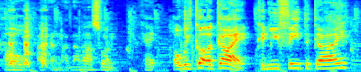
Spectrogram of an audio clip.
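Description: Slightly high-voiced male gaming host, playful and chatty, casual co-op banter, soft music bed. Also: expressive, quick pace. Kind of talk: casual co-op gameplay chat.

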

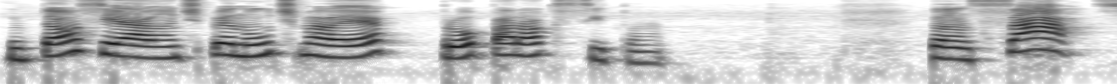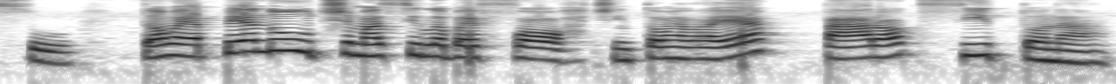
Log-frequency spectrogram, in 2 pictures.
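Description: A woman's voice: high voice, lively intonation, normal speed, hardly any pauses, clear, resonant tone. A woman teaching a primary school Portuguese class with a Brazilian accent, patiently stretching out example words and checking in with the children. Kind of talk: recorded remote class lesson.

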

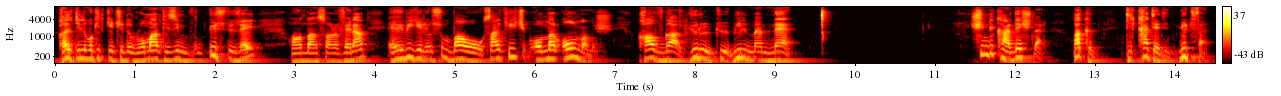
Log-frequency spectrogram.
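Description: A man with a fairly high-pitched voice gives a casual sermon to his listeners. He talks in an easy, everyday way, firing rhetorical questions at them. He slips into the voices of the people in his examples. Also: normal speed. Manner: lively, colloquial, acts out quoted people. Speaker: religious teacher. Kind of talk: informal sermon talk.

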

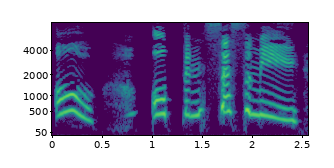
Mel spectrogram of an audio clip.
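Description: A woman putting on the voice of a bubbly young female adventurer, chirpy and breathy. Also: very high voice, animated, drawn-out words, fairly bright tone, no echo, clean studio sound, voice pushed up, full character voice.

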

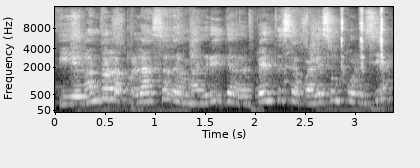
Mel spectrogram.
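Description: A high-pitched woman spins jokes in an animated, chatty way and laughs through her punchlines. She sits some distance from the mic in an echoey TV studio with music playing behind. The sound is roomy and distant. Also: fast talker. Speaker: guest actress. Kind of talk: chatty joke-telling.

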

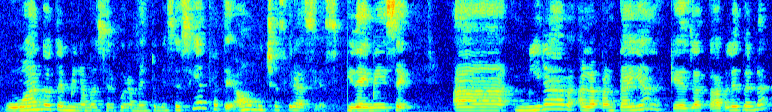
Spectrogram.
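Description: A woman's voice: on the high side, moderate pace, mellow, rough recording. A woman telling a story to a host in a casual chat, full of fillers and asides. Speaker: interview guest.

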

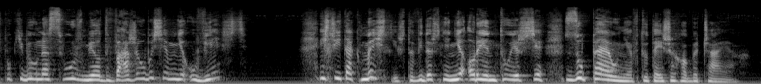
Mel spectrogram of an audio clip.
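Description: In a Polish radio theatre drama, an actress plays a proud, reproachful young barmaid who has been jilted by her fiancé. Her female voice is medium-pitched and a little mellow, and she speaks accusingly and with emphasis.

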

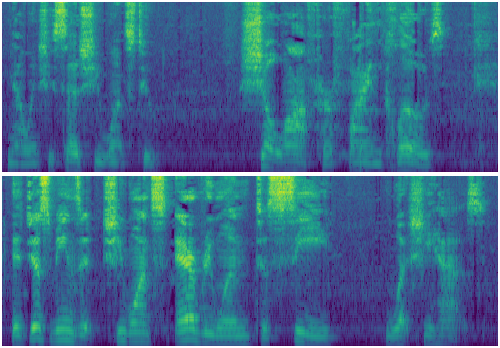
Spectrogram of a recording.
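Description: In a home living room, a middle-aged teacher reads a picture book aloud to children, pausing to explain things patiently in simple words. His mid-range voice is husky, pushed and bright, at a slow pace.

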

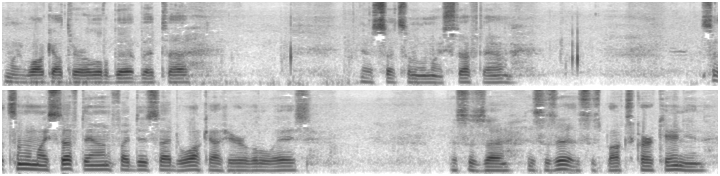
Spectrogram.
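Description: A man from Washington State narrates his hike in a low, mellow voice, wandering from thought to thought with plenty of "uh"s. He talks as he walks outdoors along old train tracks, with faint ambient noise around him. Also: normal speed, pauses often. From Washington State, USA. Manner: relaxed, rambling, with frequent "uh" fillers; talks while walking outdoors. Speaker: adventure vlogger. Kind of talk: casual hiking vlog commentary. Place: outdoors on abandoned railway tracks.

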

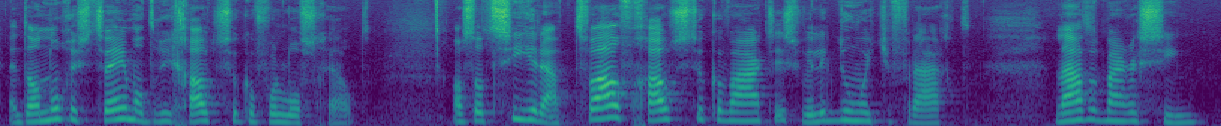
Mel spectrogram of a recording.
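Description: A woman reading aloud as a stern, commanding male toll lord who asks sharp, probing questions. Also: on the high side, normal speed, lightly acted.

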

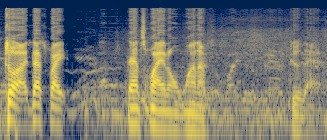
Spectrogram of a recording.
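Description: Through a hidden wire under clothes, with clear restaurant chatter around, a man talks privately about work. His delivery is casual and conversational. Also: mid-range voice, animated, normal speed, music in the background. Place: busy restaurant, indoors. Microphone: hidden body wire under clothes.

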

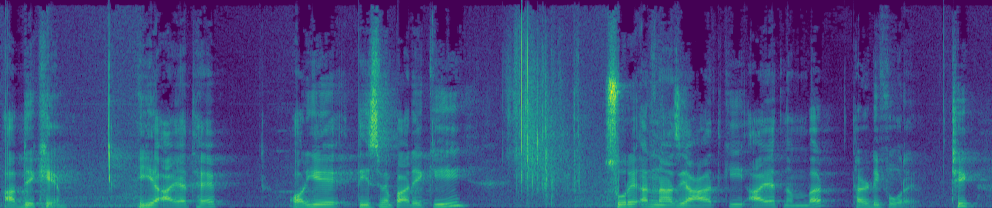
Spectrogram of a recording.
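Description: Guy teaching quran reading, slightly high voice, walks through rules step by step then chants verses slow and stretched. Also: slight background noise. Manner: explains step by step, often checks understanding; chants verses slowly with drawn-out vowels. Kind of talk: tajweed lesson.

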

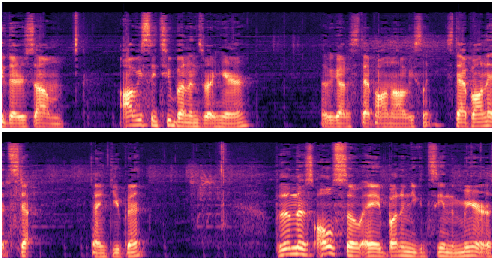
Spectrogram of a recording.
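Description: A man's voice: mid-range voice, a bit bright, poor audio. A young man casually commentating his gameplay, chatty and laughing often, tripping over his words. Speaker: let's play commentator. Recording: faint game music behind.

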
